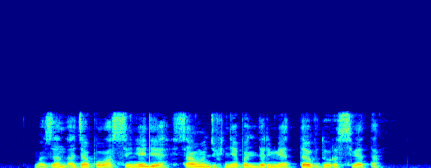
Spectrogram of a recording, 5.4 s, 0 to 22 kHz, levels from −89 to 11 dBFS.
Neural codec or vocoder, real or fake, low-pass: none; real; 7.2 kHz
